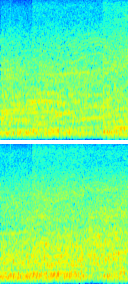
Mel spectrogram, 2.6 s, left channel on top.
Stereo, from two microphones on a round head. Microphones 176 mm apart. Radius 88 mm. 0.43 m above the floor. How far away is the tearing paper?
No tearing paper in this recording.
